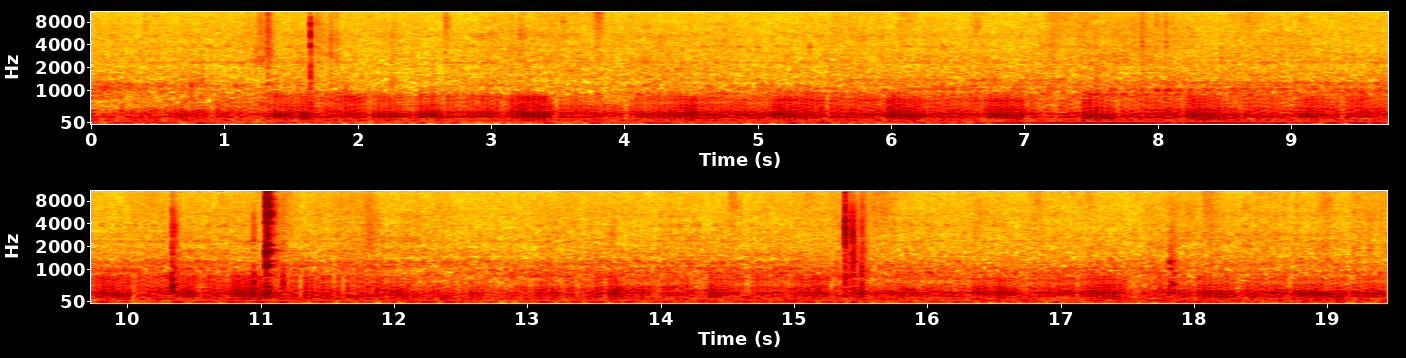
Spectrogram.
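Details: Kitten Monaka, just taken in as a rescue, purring on a human belly: a long, even, low rumble sustained throughout, interrupted only by a couple of sharp taps or rustles.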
